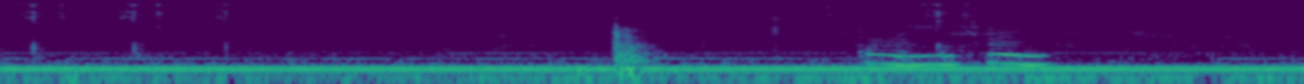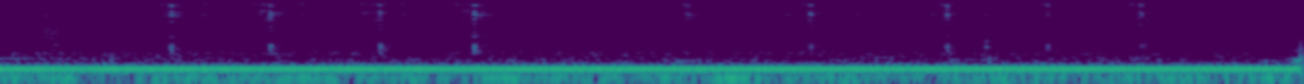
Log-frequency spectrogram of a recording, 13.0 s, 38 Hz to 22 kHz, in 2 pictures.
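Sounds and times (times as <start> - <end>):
shears snipping hair: 0.0 - 1.3, 3.7 - 12.6
steady low hum: 0.0 - 13.0.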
